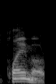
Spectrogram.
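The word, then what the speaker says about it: Pleymo: a big you know a big band was playmo right is that how you say it yeah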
